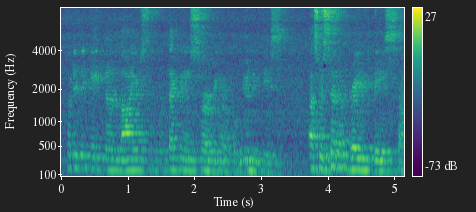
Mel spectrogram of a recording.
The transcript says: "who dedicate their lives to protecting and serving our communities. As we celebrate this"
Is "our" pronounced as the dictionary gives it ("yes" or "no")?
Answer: no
